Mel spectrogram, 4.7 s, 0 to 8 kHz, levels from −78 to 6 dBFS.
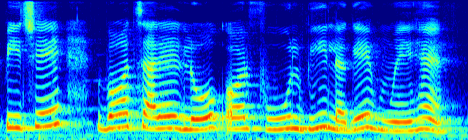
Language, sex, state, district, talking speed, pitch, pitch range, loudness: Hindi, female, Bihar, Jahanabad, 130 wpm, 250 Hz, 230-270 Hz, -15 LUFS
